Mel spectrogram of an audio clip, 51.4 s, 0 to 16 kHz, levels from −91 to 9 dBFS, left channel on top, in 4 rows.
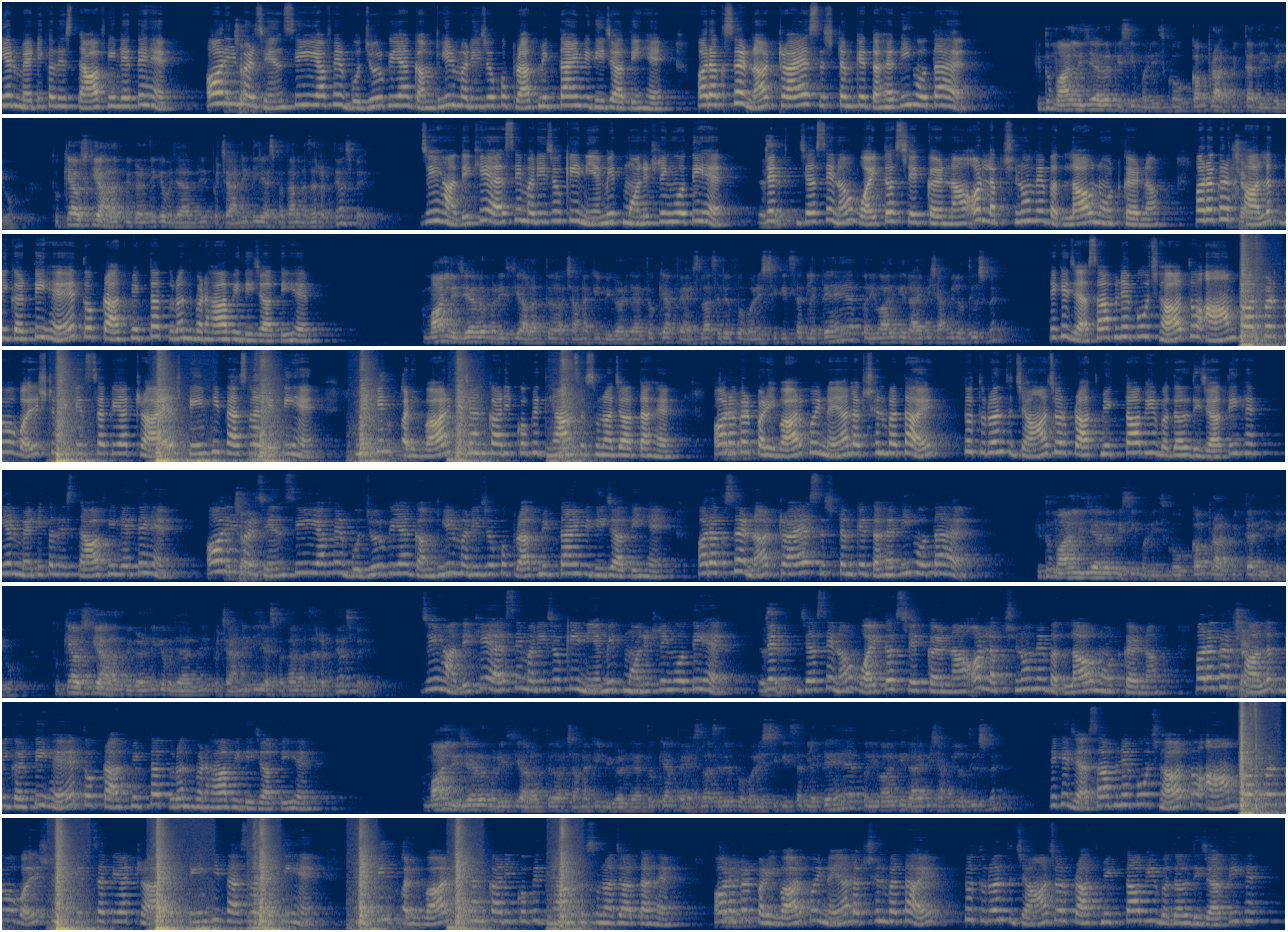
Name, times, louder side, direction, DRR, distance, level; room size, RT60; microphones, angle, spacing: voice 1, 0.0-1.7 2.1-6.6 7.0-9.7 17.0-20.1 20.5-24.4 24.8-28.8 36.2-41.7 42.1-45.2 45.6-47.9 48.2-51.1, left 6 dB, 70° left, 12 dB, 0.6 m, -31 dB
voice 2, 10.3-13.0 13.5-16.5 20.4-20.6 25.2-25.3 29.9-35.6 42.4-42.7 45.7-45.9, left 2 dB, 40° left, 1 dB, 1.3 m, -40 dB
sound 1, 38.1-38.5 39.0-39.4 40.0-40.7 41.0-41.3 42.0-42.3 43.0-43.4 44.0-44.4, right 1 dB, 60° right, 1.2 m, -26 dB
8.7 x 3.4 x 5.5 m, 0.72 s
head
